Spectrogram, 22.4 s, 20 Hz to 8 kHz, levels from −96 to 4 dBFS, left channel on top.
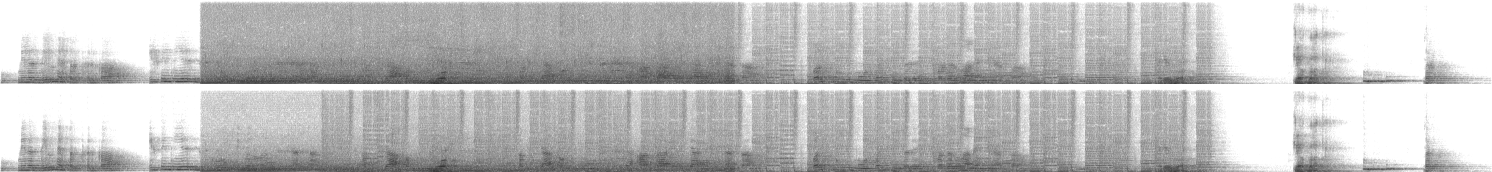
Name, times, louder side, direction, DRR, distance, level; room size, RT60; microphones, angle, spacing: voice 1, 0.3-1.7 2.2-4.9 5.4-6.6 7.8-9.0 9.3-11.3 12.1-15.4 16.1-16.2 20.4-20.7 21.4-21.5, right 2 dB, 50° right, 3 dB, 7.2 m, -30 dB
sound 1, 3.0-11.0, left 3 dB, 45° left, 0.8 m, -26 dB
sound 2, 4.8-18.2, right 1 dB, 20° right, 1.2 m, -34 dB
voice 2, 6.4-6.8 9.1-9.2 17.3-17.9 19.4-20.0, equal, 5° right, 4 dB, 1.5 m, -23 dB
26.5 x 20.0 x 5.4 m, 1.0 s
head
